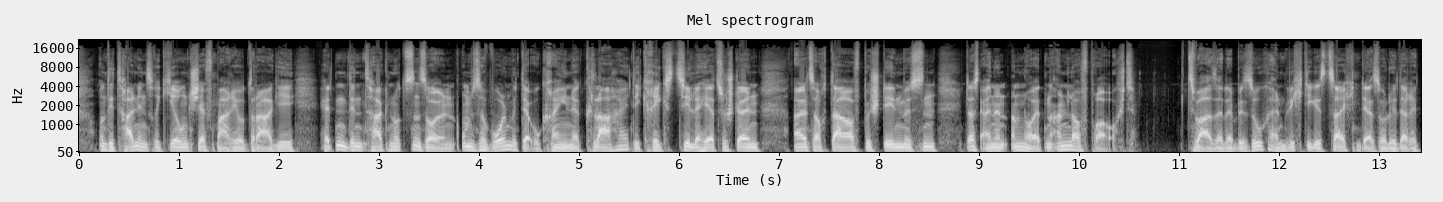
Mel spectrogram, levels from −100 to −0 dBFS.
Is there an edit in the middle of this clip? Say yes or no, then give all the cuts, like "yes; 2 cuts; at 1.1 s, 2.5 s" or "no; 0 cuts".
yes; 2 cuts; at 5.5 s, 9.0 s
